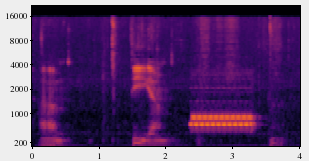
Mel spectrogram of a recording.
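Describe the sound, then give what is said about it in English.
A mobile phone rings with an incoming call: one steady, bright warbling ring tone lasting about a second, set between short stretches of speech. “who's calling my phone? I don't want to pick it up because it's probably a spam caller, which I get regularly.”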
